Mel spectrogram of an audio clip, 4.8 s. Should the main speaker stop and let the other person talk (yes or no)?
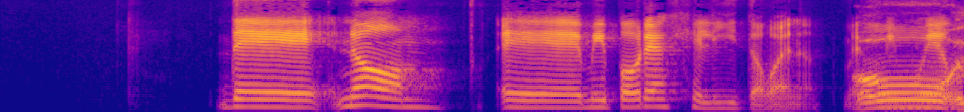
yes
